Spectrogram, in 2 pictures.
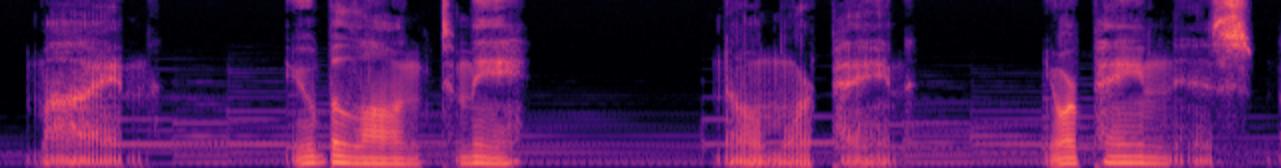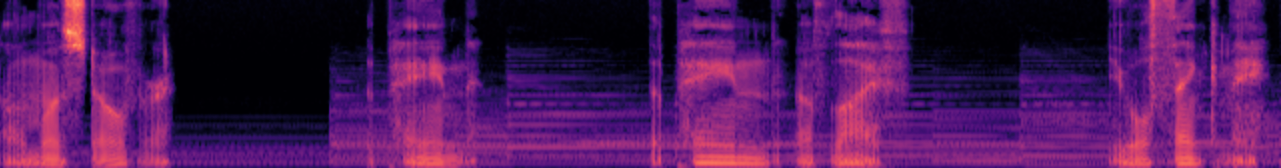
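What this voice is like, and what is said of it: Raspy, deep voice. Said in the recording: “raspy, deep voice”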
